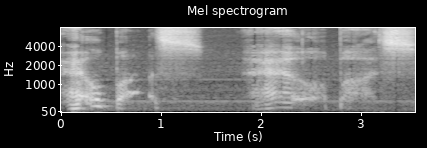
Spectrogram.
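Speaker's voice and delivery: choked, strangled, muffled, slow whisper. Narrator voicing cries heard from somewhere above, strangled, muffled voice. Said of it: "voice kind of sounds a little strangled and muffled".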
